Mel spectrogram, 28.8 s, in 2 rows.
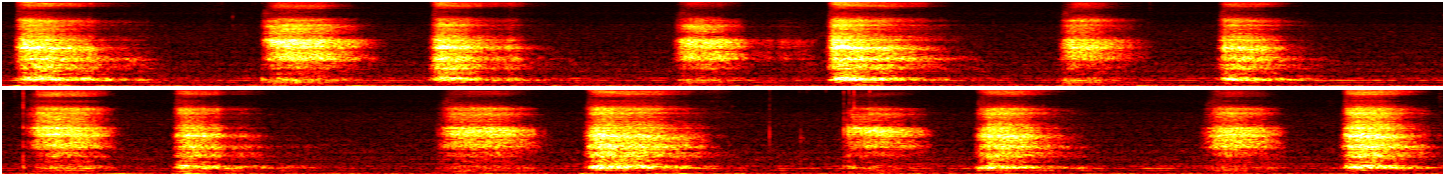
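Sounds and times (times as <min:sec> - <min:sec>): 
out of breath woman breathing slowly: 0:00.1 - 0:01.6, 0:02.6 - 0:05.5, 0:06.7 - 0:09.7, 0:10.6 - 0:11.5, 0:12.1 - 0:13.2, 0:14.6 - 0:17.3, 0:18.8 - 0:21.7, 0:22.8 - 0:25.3, 0:26.4 - 0:28.8.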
